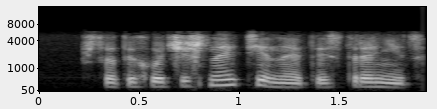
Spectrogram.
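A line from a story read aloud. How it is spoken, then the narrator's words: Plain. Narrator (Russian): спросил сыщик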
